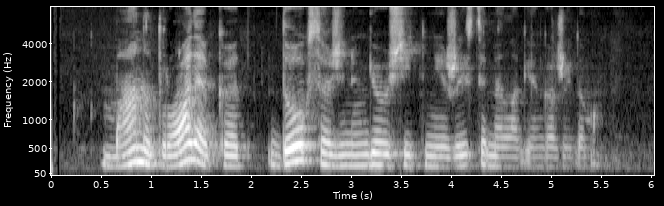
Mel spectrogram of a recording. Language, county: Lithuanian, Šiauliai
